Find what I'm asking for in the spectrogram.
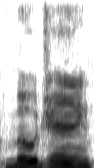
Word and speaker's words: Mojang: No, actually, originally I was going to spend my Saturday night finishing this thing, but I forgot the story of Mohang. The Minecraft documentary airs on Xbox Live tonight. – Mohang or Mojang? – At PAX, that's how people were pronouncing it. – I never know. – Mojang.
